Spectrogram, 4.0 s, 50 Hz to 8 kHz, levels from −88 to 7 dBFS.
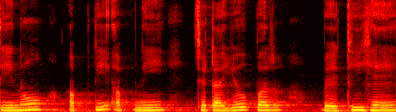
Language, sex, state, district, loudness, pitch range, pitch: Hindi, female, Bihar, Gopalganj, -28 LUFS, 185-205 Hz, 190 Hz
